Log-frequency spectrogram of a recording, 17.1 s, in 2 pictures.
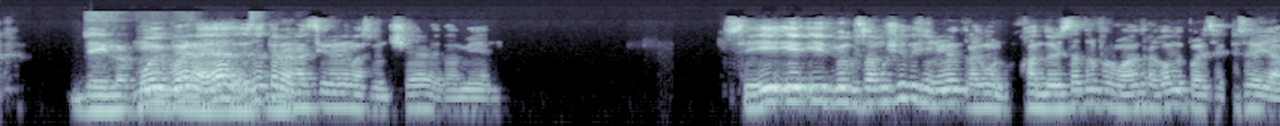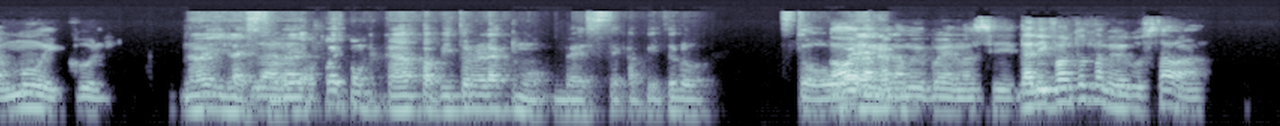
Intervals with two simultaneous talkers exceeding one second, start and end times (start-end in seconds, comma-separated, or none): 0.8-2.1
